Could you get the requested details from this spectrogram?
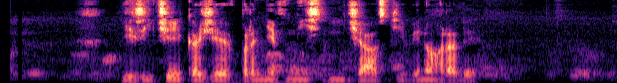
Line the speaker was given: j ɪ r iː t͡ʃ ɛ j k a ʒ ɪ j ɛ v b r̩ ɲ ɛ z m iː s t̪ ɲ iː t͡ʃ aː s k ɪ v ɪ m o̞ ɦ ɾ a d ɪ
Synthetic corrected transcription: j ɪ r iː t͡ʃ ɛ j k a ʒ ɪ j ɛ v b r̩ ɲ ɛ v m iː s t̪ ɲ iː t͡ʃ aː s c ɪ v ɪ n o̞ ɦ ɾ a d ɪ

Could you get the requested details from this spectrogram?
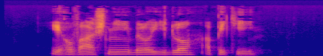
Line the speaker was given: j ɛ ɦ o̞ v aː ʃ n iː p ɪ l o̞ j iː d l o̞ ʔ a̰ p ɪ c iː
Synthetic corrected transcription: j ɛ ɦ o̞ v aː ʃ ɲ iː b ɪ l o̞ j iː d l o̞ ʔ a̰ p ɪ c iː

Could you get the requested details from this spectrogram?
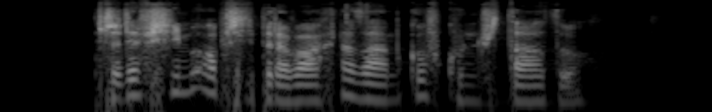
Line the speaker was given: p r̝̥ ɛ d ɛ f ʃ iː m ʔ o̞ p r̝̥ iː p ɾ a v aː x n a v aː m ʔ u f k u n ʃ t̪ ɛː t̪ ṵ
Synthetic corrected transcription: p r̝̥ ɛ d ɛ f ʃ iː m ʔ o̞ p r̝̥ iː p ɾ a v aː x n a z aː m k u f k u n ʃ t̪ aː t̪ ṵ

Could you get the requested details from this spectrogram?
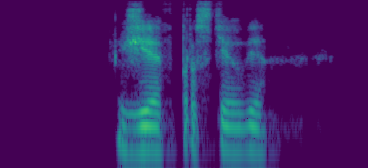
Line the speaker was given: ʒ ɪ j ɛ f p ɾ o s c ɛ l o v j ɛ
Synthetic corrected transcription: ʒ ɪ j ɛ f p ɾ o s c ɛ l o v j ɛ

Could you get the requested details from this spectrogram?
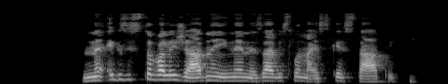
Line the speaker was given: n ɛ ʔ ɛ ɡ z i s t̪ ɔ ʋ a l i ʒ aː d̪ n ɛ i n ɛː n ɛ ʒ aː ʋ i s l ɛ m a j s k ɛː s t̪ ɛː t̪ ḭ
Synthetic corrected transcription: n ɛ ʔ ɛ ɡ z i s t̪ ɔ ʋ a l i ʒ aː d̪ n ɛ i n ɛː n ɛ z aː ʋ i s l ɛ m a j s k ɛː s t̪ aː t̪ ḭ

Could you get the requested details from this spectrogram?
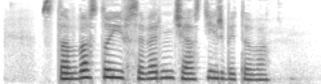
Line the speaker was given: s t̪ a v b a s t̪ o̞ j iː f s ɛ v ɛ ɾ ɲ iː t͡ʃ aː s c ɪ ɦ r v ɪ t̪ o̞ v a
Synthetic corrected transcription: s t̪ a v b a s t̪ o̞ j iː f s ɛ v ɛ ɾ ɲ iː t͡ʃ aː s c ɪ ɦ r b ɪ t̪ o̞ v a

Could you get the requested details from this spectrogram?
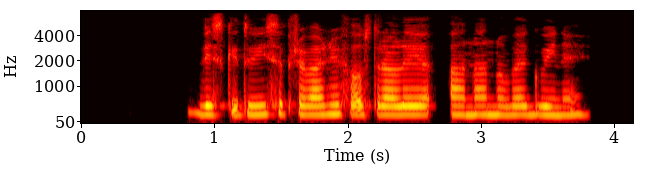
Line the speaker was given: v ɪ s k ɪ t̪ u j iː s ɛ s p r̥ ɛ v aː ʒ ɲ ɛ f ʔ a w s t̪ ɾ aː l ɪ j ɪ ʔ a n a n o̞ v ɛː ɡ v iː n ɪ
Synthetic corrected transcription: v ɪ s k ɪ t̪ u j iː s ɛ p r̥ ɛ v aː ʒ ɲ ɛ f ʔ a w s t̪ ɾ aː l ɪ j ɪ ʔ a n a n o̞ v ɛː ɡ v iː n ɪ

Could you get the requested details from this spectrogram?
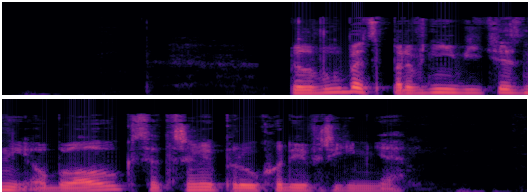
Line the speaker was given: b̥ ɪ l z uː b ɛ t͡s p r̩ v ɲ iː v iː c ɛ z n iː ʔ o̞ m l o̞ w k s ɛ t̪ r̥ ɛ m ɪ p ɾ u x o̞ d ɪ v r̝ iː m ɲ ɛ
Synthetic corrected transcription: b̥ ɪ l v uː b ɛ t͡s p r̩ v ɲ iː v iː c ɛ z n iː ʔ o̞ b l o̞ w k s ɛ t̪ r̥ ɛ m ɪ p ɾ uː x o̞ d ɪ v r̝ iː m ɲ ɛ

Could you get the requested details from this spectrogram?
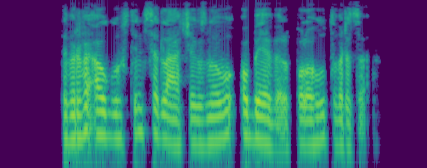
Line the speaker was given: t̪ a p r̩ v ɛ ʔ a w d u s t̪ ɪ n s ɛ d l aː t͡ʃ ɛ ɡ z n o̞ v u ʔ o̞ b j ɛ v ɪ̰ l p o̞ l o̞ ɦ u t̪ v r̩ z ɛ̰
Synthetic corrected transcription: t̪ ɛ p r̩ v ɛ ʔ a w ɡ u s t̪ ɪ n s ɛ d l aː t͡ʃ ɛ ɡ z n o̞ v u ʔ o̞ b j ɛ v ɪ̰ l p o̞ l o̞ ɦ u t̪ v r̩ z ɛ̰

